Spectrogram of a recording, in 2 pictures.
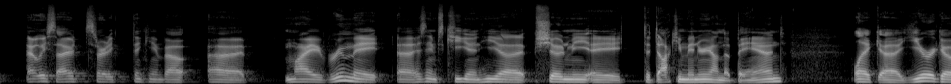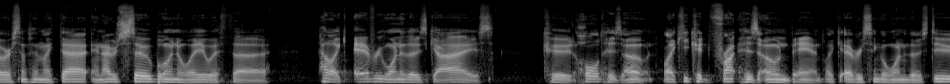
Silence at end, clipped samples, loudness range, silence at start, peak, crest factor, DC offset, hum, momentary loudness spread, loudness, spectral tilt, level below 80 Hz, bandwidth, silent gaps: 0 s; under 0.1%; 3 LU; 0.25 s; -6 dBFS; 20 dB; under 0.1%; none; 8 LU; -26 LUFS; -4.5 dB/octave; -68 dBFS; 19 kHz; none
